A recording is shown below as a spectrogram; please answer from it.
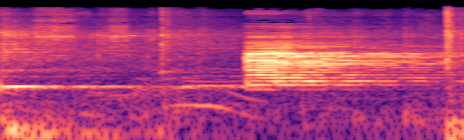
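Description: A basketball thuds on the gym floor at the start. About a second in, a loud buzzing horn from the gym's scoreboard sounds and fades out within a second.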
